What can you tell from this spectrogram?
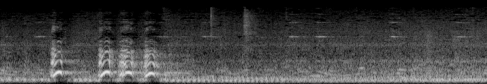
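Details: A German Shepherd dog gives four short, clipped barks in quick succession at the start. The barking is followed by several seconds of steady low background rumble with no further barks.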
